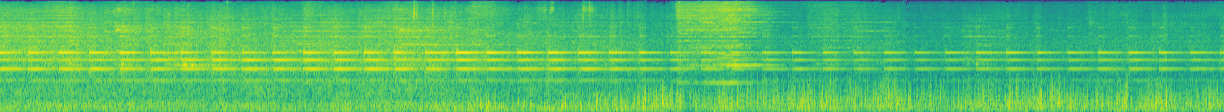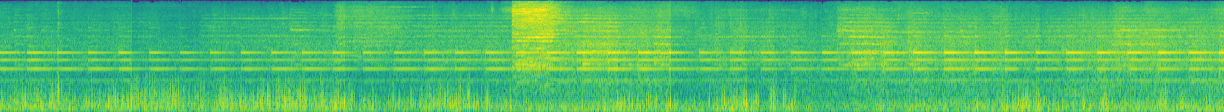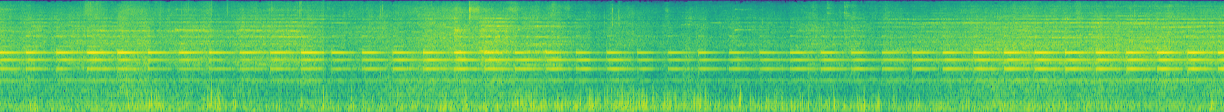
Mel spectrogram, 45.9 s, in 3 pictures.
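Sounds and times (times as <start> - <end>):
crossing warning bell: 0.0 - 45.9
train wheels rumbling on rail: 0.0 - 45.9
wheel squeal: 8.5 - 9.6, 21.7 - 22.5.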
